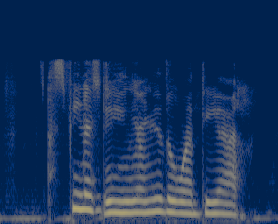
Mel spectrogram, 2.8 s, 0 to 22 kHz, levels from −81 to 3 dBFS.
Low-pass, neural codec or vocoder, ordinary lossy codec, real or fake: 7.2 kHz; codec, 16 kHz, 1 kbps, FreqCodec, larger model; none; fake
